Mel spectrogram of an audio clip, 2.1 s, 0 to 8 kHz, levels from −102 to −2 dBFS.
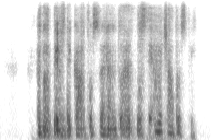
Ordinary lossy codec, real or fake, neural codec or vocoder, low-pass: Opus, 24 kbps; fake; codec, 24 kHz, 0.9 kbps, DualCodec; 7.2 kHz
